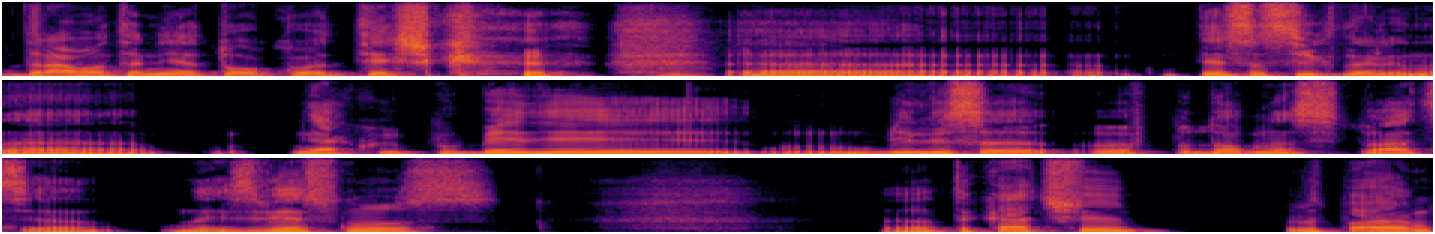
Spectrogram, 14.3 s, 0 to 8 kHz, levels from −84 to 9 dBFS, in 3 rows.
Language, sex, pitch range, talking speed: Bulgarian, male, 95-145 Hz, 90 wpm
